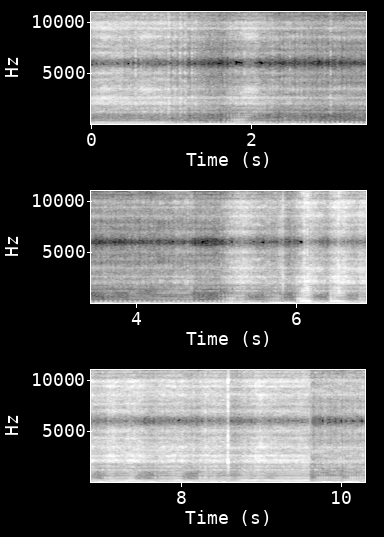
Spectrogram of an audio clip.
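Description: Off-road trail motorcycle engine heard from the rider's helmet camera, easing off for a few seconds and then revving up and down repeatedly. From about halfway, clattering knocks come from the bike bouncing over rough, tussocky ground.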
